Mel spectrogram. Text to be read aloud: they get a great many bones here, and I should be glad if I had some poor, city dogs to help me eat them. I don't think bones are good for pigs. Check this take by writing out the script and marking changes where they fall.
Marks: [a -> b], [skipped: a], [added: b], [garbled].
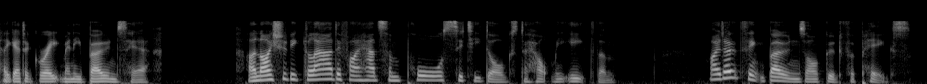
they get a great many bones here, and I should be glad if I had some poor, city dogs to help me eat them. I don't think bones are good for pigs.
